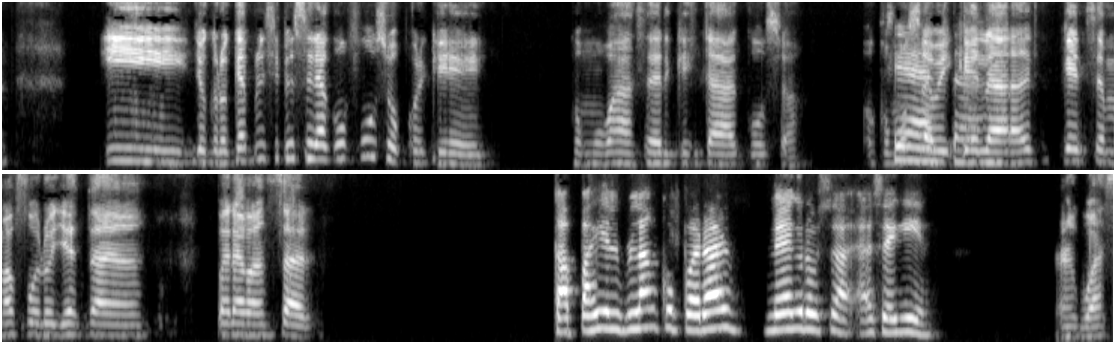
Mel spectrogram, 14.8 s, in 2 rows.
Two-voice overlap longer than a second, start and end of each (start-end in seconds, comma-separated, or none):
none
